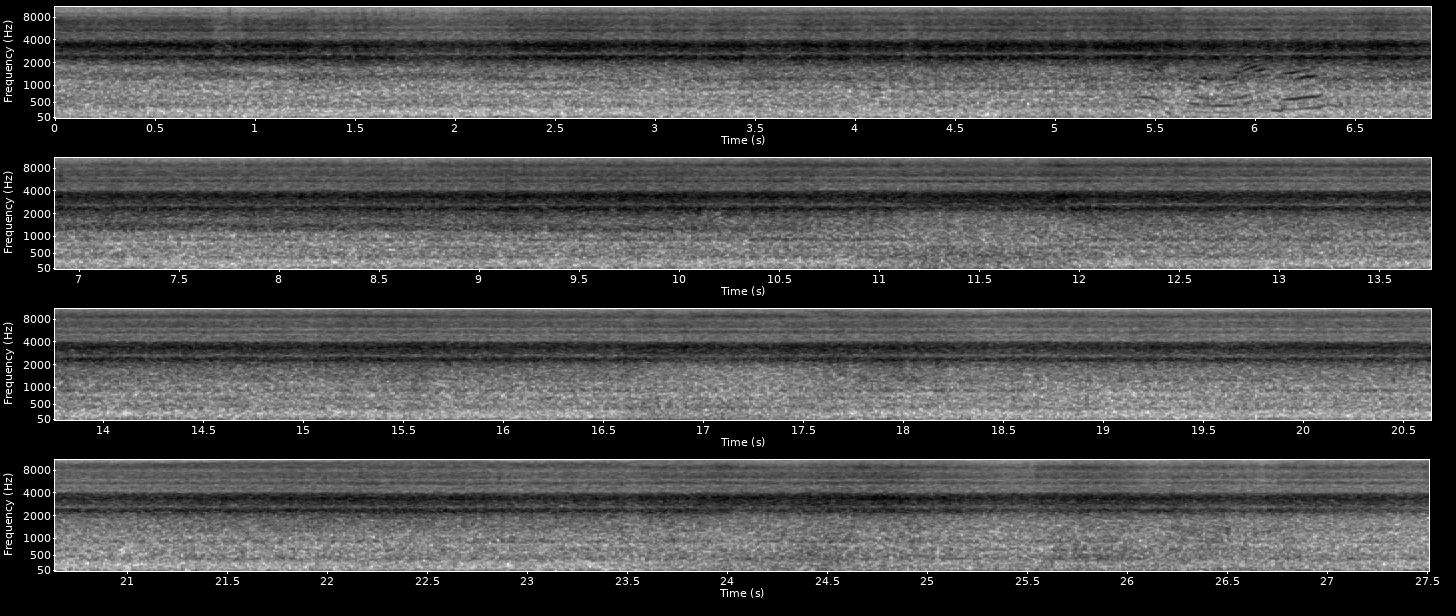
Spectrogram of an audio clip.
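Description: Wind rushes steadily past outdoors high in the air.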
